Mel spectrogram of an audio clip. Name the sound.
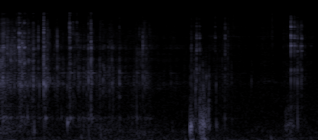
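sipping coffee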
